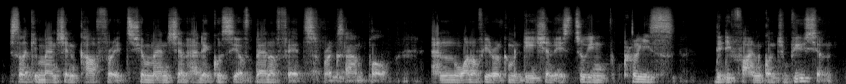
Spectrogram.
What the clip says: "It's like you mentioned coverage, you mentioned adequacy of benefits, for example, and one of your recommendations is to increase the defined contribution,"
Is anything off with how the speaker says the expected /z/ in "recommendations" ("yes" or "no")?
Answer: yes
